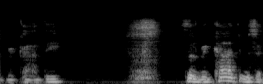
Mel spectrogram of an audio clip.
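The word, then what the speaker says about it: Recanati: I've always pronounced it Rekanati, but okay, this is Rekanti.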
